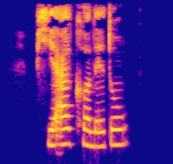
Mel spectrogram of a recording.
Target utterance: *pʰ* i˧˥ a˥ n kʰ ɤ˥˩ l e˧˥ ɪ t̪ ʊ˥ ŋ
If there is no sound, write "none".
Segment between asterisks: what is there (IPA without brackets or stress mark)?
pʰ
